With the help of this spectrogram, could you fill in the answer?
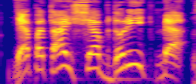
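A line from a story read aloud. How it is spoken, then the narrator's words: Furious shout. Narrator (Russian): закричал Роб, подпрыгивая на месте от ярости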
